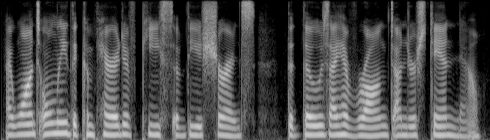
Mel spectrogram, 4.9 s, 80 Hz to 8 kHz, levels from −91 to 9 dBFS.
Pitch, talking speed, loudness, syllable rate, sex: 185 Hz, 195 wpm, -17 LUFS, 6.5 syllables/s, female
